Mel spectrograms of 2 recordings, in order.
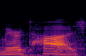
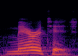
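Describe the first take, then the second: First: The ending sounds French, like garage. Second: The ending rhymes with heritage. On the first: The speaker calls it wrong. "not Meritage. It is not a French word" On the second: The speaker calls it right. "It is pronounced Meritage, ... It is the words merit and heritage put together"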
